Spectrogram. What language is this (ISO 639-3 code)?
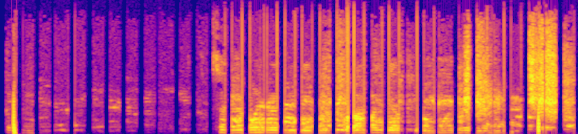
swa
